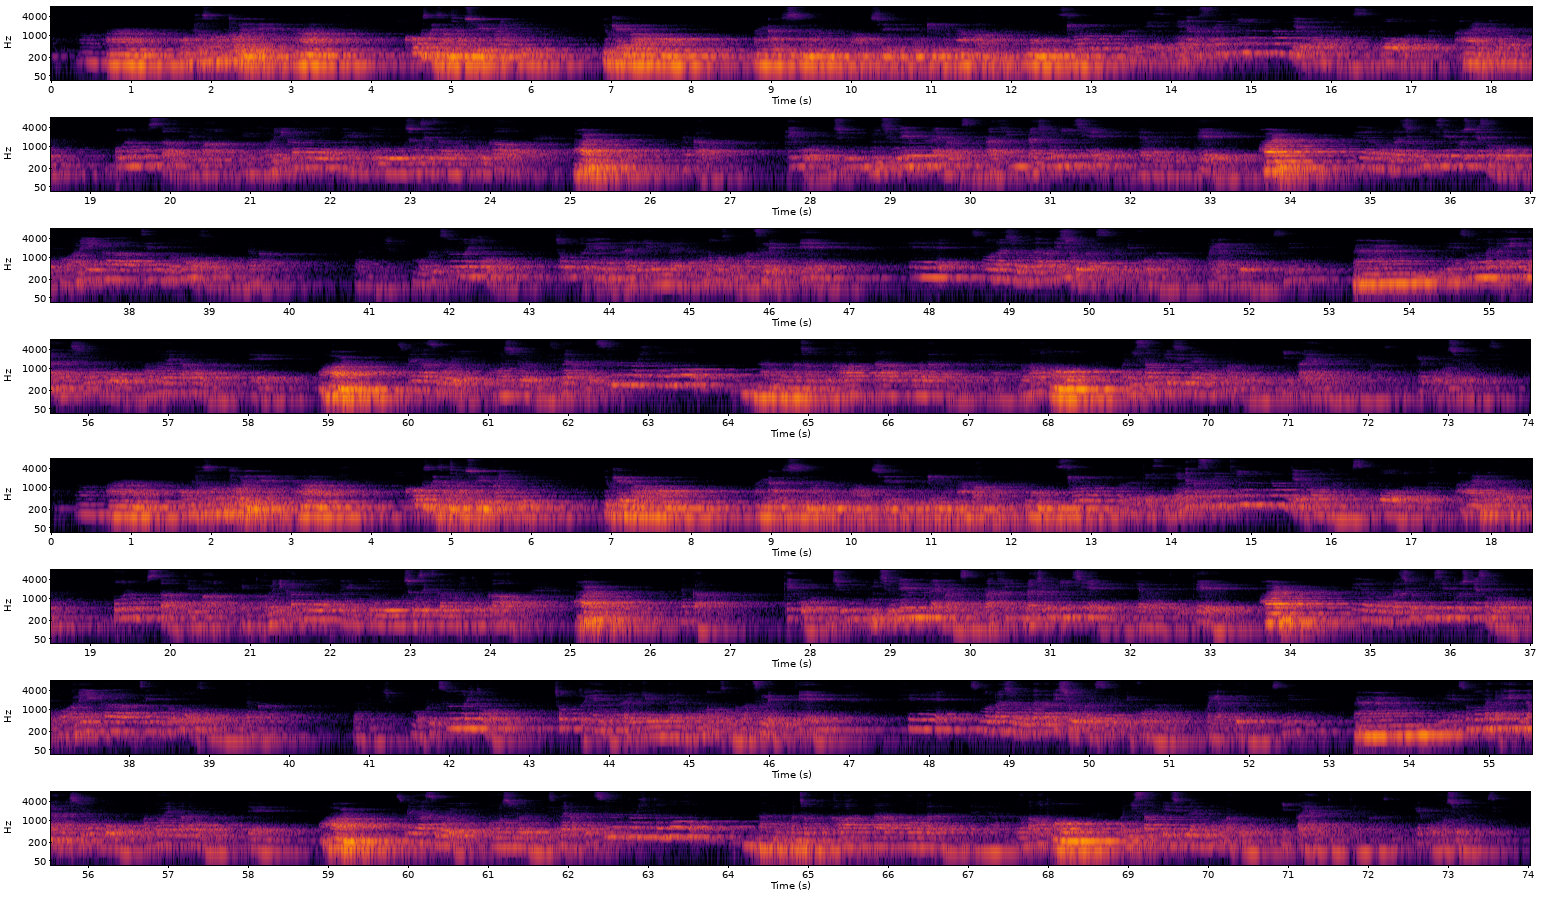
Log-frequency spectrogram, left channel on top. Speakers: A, on the right; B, on the left.
A: うーん。
B: はい。本当その通りで。
A: なるほど。
B: はい。
A: うんうん。
B: 康介さんもし、
A: ちゃん、
B: うん
A: はい。
B: よければ、あの、何かおすすめの本とか教えていただければなと思うんですけど。
A: あそうですね。なんか最近読んでる本なんですけど、
B: はい。
A: あの、ポール・オースターっていう、まあ、えっと、アメリカの、えっと、小説家の人が、
B: はい。
A: あの、なんか、結構10、20年ぐらい前にそのラジ、ラジオ DJ もやられてて、
B: はい。
A: で、あの、ラジオ DJ としてその、もうアメリカ全土の、その、なんか、なんて言うんでしょう。もう普通の人のちょっと変な体験みたいなものをその集めて、で、そのラジオの中で紹介するってコーナーを、まあ、やってたんですね。
B: えー、
A: で、そのなんか変な話をこうまとめた本があって、
B: はい。うん
A: それがすごい面白いんですよ。なんか普通の人の、
B: うんうん
A: あの、まあ、ちょっと変わった物語みたいなのが本当こう、
B: あ
A: まあ、2、3ページぐらいのものがこう、いっぱい入ってるみたいな感じで、結構面白いんです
